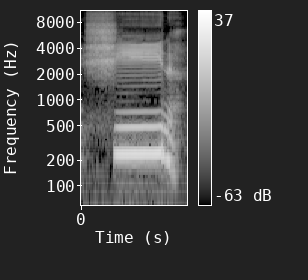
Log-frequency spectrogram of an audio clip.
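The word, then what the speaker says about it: Sheen (ش): but the letter Sheen has three dots on top, and the pronunciation of Sheen is from the middle part of the tongue.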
